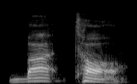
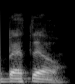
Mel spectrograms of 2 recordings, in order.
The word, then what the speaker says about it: Bethel: And he called the name of that place Batal, or Bethel, as we pronounce it. Batal in Hebrew.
